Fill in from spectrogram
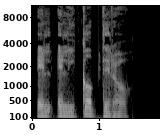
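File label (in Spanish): "el helicoptero", Spanish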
